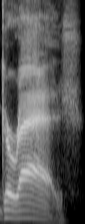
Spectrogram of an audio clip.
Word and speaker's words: garage: get this to the garage. The front wheel shouldn't be doing that." And Elvis said, "Okay, Scotty." That's it. That's the entire interaction. It's pronounced garage. It's like sabotage.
